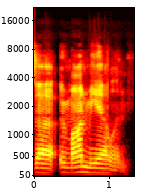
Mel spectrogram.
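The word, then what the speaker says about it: Umanmielen: So is it Human Milan? It's for Princely. I don't know how to pronounce. I know you know it better than I do. So It's Uman Mielen.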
